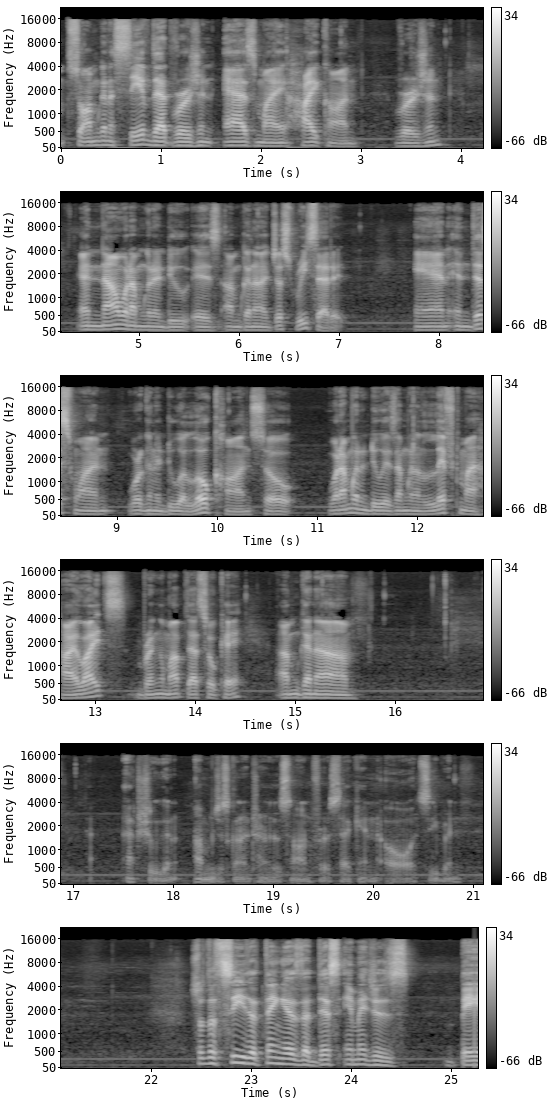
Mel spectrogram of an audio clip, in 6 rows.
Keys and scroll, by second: 2.3 super+y.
